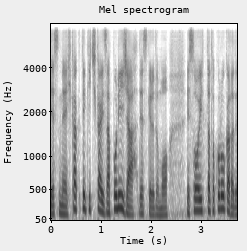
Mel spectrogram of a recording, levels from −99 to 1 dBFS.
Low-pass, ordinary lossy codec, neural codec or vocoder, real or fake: 7.2 kHz; none; codec, 16 kHz, about 1 kbps, DyCAST, with the encoder's durations; fake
